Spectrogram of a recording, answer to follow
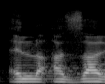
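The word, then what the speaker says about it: אלעזר: 근데 이 나사로라는 이름이 재밌는 것은 분명히 이제 히브리어 이름에서 왔는데, 히브리어로 가면은 엘아잘 이렇게 발음합니다. 엘아잘.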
